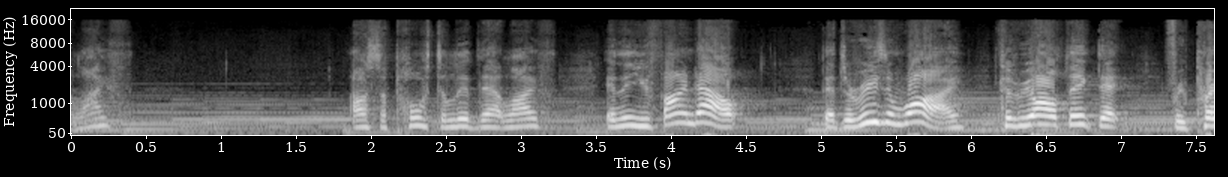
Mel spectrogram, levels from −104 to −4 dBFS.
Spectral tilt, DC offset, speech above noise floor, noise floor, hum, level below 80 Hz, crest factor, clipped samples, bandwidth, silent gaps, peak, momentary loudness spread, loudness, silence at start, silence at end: -6 dB/octave; under 0.1%; 21 dB; -41 dBFS; none; -52 dBFS; 14 dB; under 0.1%; 16 kHz; none; -10 dBFS; 25 LU; -21 LUFS; 0 s; 0 s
